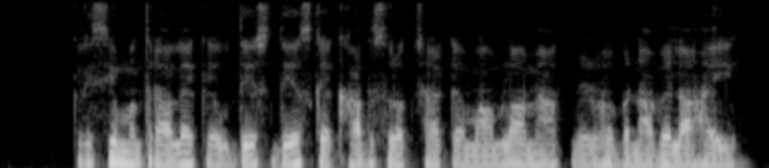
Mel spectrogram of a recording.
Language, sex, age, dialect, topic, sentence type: Magahi, male, 25-30, Western, agriculture, statement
